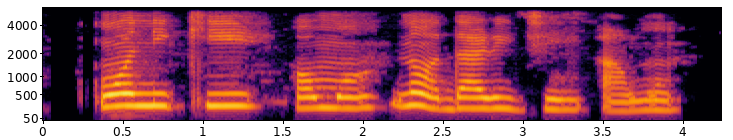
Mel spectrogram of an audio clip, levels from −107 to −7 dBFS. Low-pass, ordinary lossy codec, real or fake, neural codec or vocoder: 5.4 kHz; none; real; none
